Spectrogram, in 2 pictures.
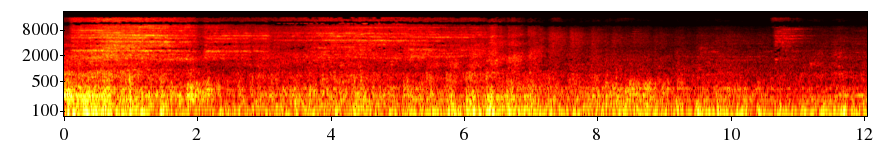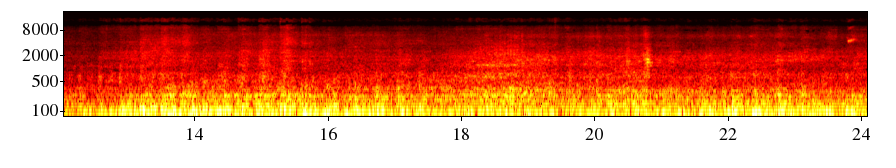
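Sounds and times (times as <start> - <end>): train wheels rumbling on rail: 0.0 - 24.0
wheels clicking over rail joints: 12.1 - 24.0.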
